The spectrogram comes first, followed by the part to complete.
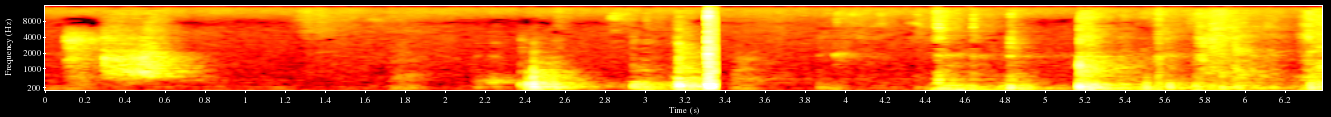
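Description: Plastic food-storage container being handled and its snap-on lid pressed shut: soft knocks, a sharp plastic click about three seconds in, then a run of knocks near the end.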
